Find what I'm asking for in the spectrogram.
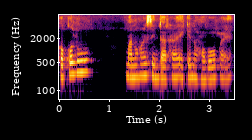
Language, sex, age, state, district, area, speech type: Assamese, female, 30-45, Assam, Sivasagar, rural, spontaneous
